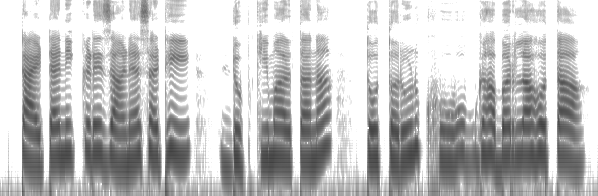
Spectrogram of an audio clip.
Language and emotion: Marathi, fearful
